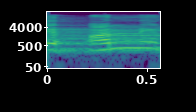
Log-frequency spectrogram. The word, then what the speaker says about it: अन्य: ध्यान दीजिएगा कि दोनों में उच्चारण में भी अंतर है और उसके अर्थ में भी अंतर है। जहाँ हम इसे अन्य कहते हैं वहीं इसको हम अन्न कहते हैं।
